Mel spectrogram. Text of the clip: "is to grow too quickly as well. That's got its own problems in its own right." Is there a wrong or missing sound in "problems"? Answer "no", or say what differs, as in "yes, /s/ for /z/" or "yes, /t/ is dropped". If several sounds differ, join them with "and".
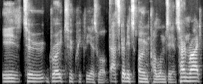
no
